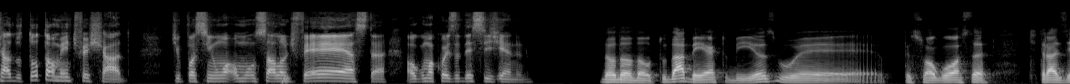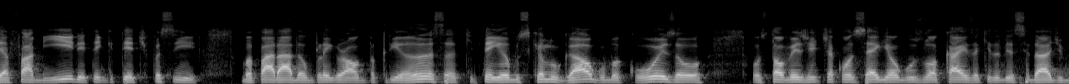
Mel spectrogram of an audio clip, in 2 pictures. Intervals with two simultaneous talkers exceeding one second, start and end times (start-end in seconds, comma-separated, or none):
none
